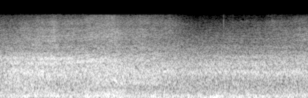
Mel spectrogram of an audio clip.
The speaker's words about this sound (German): Ein VW Beetle.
